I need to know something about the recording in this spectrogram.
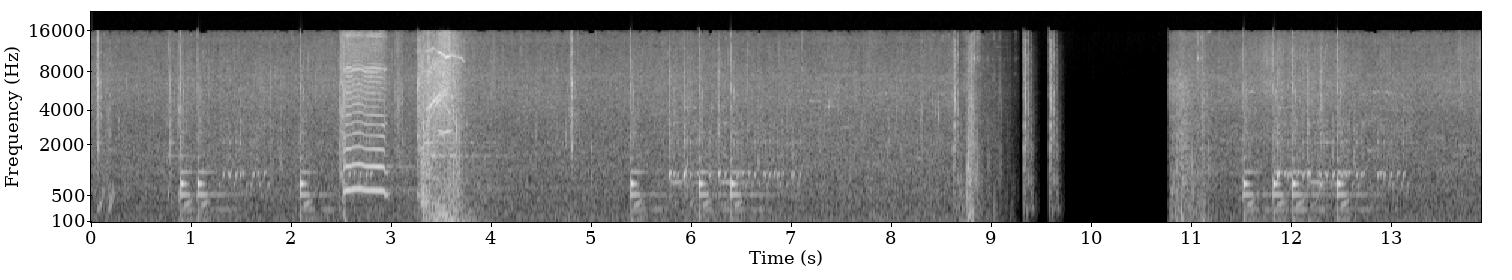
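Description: Short bright chimes ring in quick bursts as coins are collected.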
